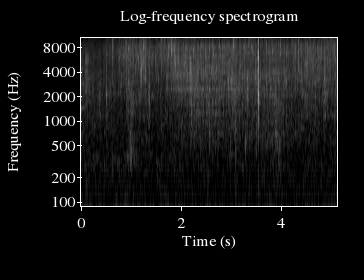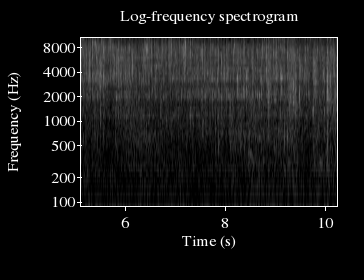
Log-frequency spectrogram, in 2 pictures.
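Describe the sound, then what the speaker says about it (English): A steady splashing stream of liquid as a cow urinates in a dairy barn, moderately close and continuous, with faint barn ambience and a single sharp knock partway through. "We'll ignore that peeing sound."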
